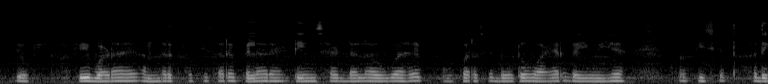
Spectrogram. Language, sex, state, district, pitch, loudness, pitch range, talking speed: Hindi, male, Bihar, Saharsa, 150 Hz, -33 LUFS, 150-155 Hz, 210 wpm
